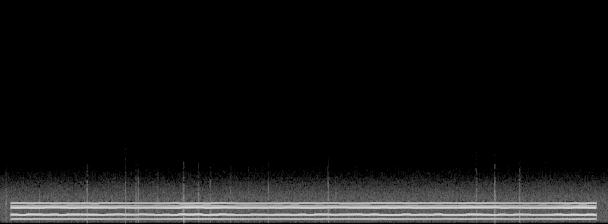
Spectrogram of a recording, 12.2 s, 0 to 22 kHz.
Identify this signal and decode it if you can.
FT8 (several signals at once), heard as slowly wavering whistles, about 6.25 baud, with static crashes.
